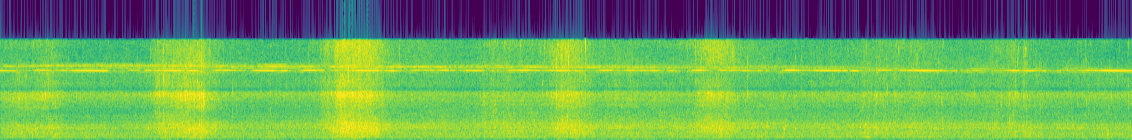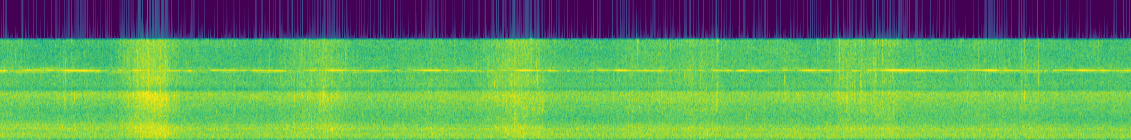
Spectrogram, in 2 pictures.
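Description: Steady rushing water, with louder surges every few seconds.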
